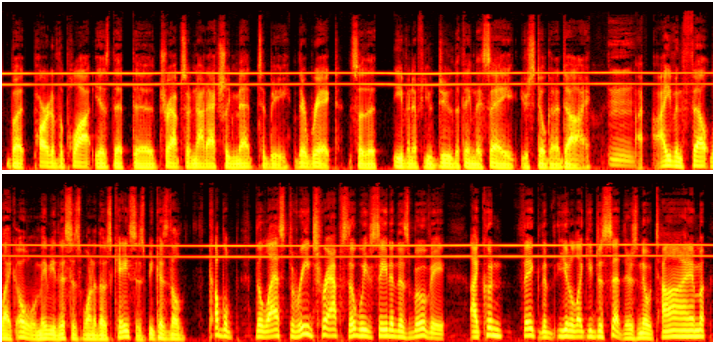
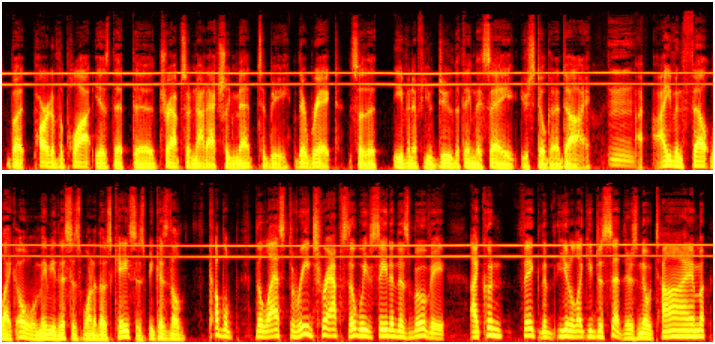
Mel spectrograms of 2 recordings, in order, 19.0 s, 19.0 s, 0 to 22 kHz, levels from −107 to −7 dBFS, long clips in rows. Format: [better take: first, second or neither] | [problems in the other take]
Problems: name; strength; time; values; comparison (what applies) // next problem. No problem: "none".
neither | high-pitched whine; loud; throughout; 4 kHz, 10 dB below the speech; the same in both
